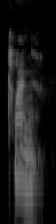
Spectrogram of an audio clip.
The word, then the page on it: clang: British English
